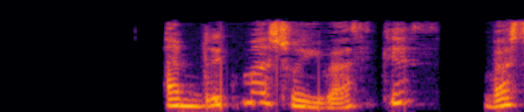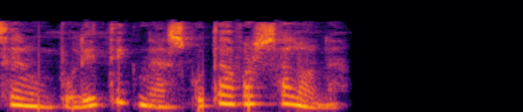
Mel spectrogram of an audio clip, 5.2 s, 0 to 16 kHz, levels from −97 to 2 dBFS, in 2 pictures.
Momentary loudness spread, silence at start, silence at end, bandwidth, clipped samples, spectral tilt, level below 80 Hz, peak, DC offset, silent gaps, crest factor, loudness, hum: 9 LU; 0.8 s; 0.9 s; 8.2 kHz; under 0.1%; -3.5 dB/octave; -56 dBFS; -4 dBFS; under 0.1%; 2.21-2.41 s; 18 dB; -20 LUFS; none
